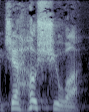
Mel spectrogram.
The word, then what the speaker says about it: Jehoshua: His name is actually the best pronunciation for this would be Jehoshua, which means the Lord's salvation.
